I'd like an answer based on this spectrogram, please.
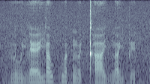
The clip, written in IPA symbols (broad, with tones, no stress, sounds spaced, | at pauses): l uː˨˩ j l ɛː˨˧ j ɐ˥ w kʷ ɐ˥ k̚ ŋ ɵ˨ t̚ kʰ aː˨˩ j ŋ ɐ˨˧ j p ɪ˧ k̚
